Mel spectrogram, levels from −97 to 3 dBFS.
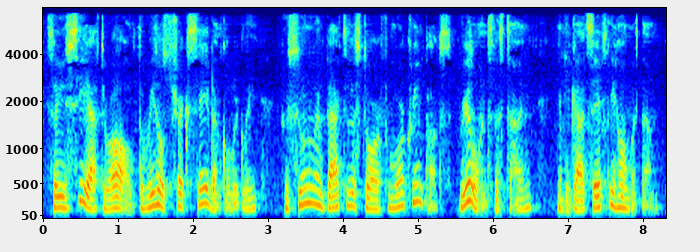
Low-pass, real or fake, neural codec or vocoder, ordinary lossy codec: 7.2 kHz; fake; vocoder, 22.05 kHz, 80 mel bands, HiFi-GAN; MP3, 48 kbps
